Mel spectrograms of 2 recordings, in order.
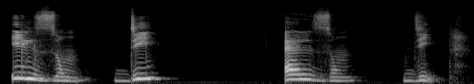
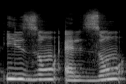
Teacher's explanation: Now notice the z sound, ils ont, elles ont, okay, that's purely because il and elle have an S and on begins with a vowel. We call it a liaison.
